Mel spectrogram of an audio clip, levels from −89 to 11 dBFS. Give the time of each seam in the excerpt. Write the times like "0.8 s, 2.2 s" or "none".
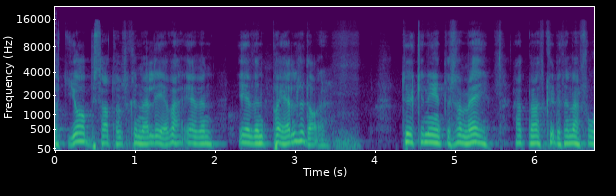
2.1 s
